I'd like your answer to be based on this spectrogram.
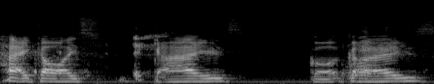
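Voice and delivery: put-on loud, very slow American accent, Australian showing, "guys" stretched. Imitating Chris Hemsworth attempting an American accent: Chris Hemsworth doing an American accent. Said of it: "I'm trying to do a Chris Hemsworth doing an American accent".

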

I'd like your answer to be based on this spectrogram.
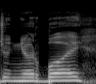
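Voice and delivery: high, loud put-on Filipino auntie accent. Imitating a Filipino aunt calling Junior, in a Filipino aunt voice. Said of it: "in a Filipino aunt voice".

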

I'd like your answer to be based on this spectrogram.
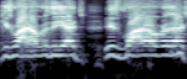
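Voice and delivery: shrill, frantic, full-throated, rattled-off panicked scream. Recounting how the listener screamed during a drunken night, imitating panicked screaming. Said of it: "the panic in your voice as you were screaming".

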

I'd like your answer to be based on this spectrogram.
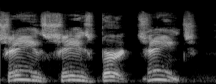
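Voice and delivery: drawn-out high call. Recounting yelling at a player from the top of the press box, retelling a yell. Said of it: "we're yelling".

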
